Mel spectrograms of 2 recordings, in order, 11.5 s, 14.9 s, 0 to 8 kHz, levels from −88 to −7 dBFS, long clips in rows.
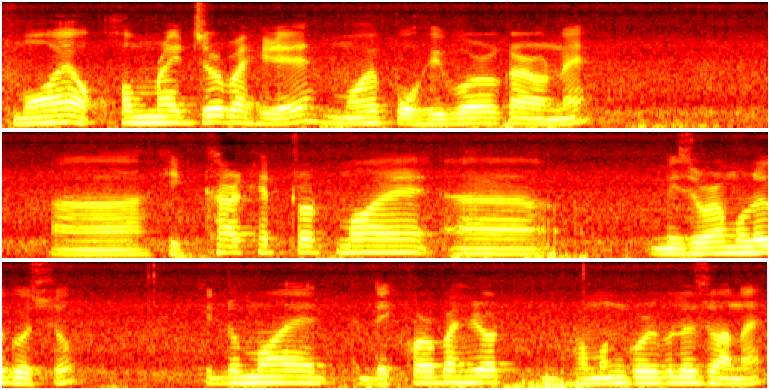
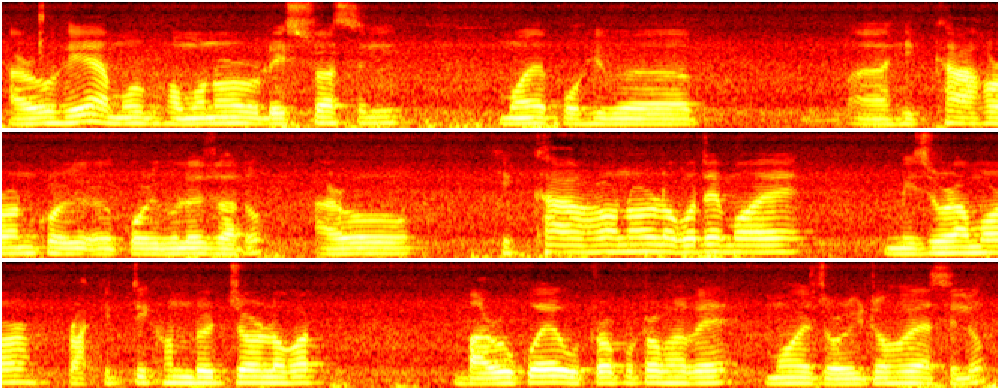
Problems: constant background noise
